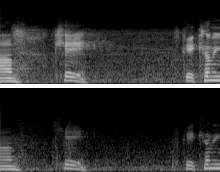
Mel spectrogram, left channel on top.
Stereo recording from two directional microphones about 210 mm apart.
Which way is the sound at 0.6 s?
15° left (ahead or behind).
